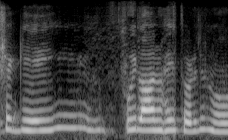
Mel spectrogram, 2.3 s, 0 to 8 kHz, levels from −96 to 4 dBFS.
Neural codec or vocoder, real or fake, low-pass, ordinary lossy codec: codec, 16 kHz, 8 kbps, FreqCodec, larger model; fake; 7.2 kHz; Opus, 16 kbps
